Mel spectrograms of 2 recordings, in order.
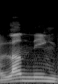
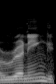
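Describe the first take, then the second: First: It is said with a Japanese accent, extra syllables. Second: It is said with a plain English pronunciation.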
